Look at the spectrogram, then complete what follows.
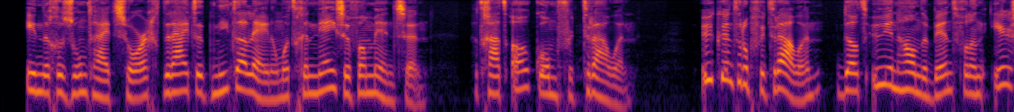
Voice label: Sincere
